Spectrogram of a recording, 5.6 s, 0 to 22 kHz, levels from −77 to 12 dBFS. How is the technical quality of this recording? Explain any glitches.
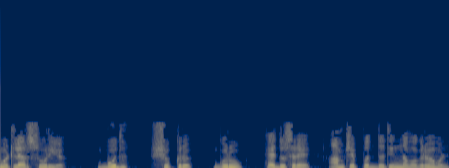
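Quality is poor, with one fault running through the whole recording. Likely MP3 compression: the speech has nothing above 5.9 kHz, the damage is heavy, and the sound is watery and swirly. That fits a very low bitrate, around 24 kbps. Short of bits, the encoder drops the treble and switches weak frequency lines on and off between frames. On a spectrogram this shows as a flat ceiling at 5.9 kHz and flickering, patchy energy below it.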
